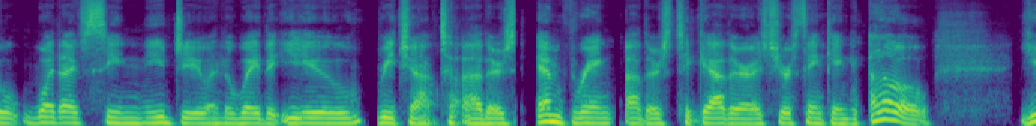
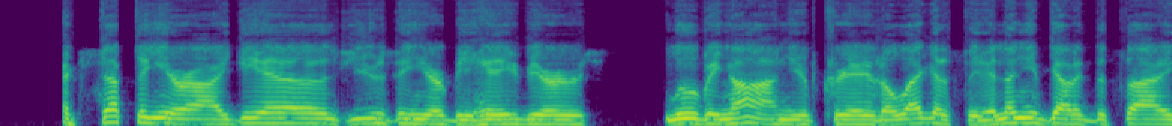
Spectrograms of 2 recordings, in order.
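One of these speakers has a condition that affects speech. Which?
The second: ALS; onset right arm, then left arm, legs, quadriplegic, prior neck surgeries; nearly five years since diagnosis, slow progression, eye-controlled wheelchair.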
